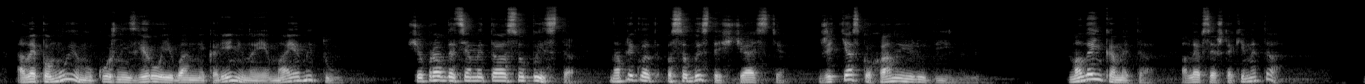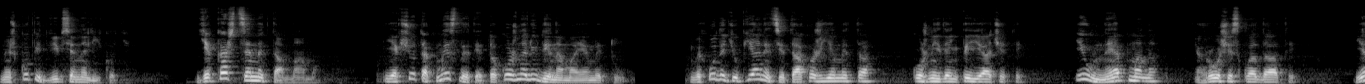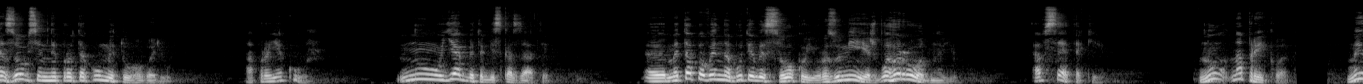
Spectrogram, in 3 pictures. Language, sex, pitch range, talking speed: Ukrainian, male, 110-185 Hz, 130 wpm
